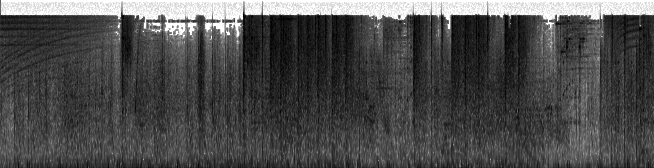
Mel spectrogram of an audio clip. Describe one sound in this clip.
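Energy blasts boom and thud.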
